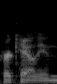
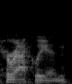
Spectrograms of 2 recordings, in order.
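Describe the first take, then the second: First: The k sound comes right after the first syllable. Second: The k sound comes after the second syllable. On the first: The speaker calls it wrong. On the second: The speaker calls it right.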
